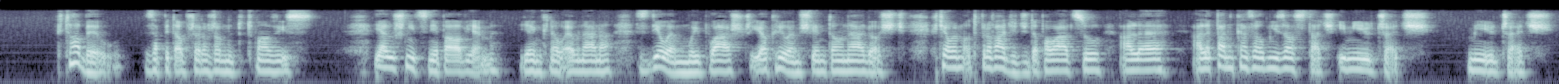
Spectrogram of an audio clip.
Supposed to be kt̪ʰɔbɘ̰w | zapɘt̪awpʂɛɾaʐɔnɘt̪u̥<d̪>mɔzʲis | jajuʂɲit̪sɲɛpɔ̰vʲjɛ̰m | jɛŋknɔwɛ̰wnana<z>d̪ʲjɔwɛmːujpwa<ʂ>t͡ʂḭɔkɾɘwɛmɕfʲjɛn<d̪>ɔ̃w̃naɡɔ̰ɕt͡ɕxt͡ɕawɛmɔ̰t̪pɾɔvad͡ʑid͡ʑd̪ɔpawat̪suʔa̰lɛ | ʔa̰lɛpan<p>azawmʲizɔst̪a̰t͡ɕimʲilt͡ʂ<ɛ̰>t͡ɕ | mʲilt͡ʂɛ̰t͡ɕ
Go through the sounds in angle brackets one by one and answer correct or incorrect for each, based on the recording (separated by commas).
incorrect, correct, correct, incorrect, incorrect, correct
